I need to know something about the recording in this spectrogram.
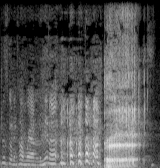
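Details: Brief talking, then a woman's long, loud, deliberate belch lasting nearly a second; burping.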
